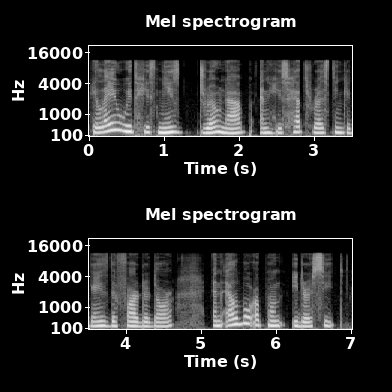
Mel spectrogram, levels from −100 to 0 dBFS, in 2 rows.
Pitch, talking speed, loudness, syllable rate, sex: 215 Hz, 170 wpm, -16 LUFS, 4.5 syllables/s, female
